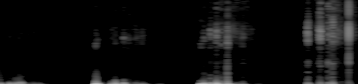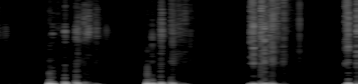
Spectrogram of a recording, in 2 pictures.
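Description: A solid, dark speckled polyethylene foam block, held near and above the mic, is scratched and tapped with fingernails. Short bursts of quick, dull, low, muffled taps and scratches come at irregular intervals, each dying away almost at once.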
